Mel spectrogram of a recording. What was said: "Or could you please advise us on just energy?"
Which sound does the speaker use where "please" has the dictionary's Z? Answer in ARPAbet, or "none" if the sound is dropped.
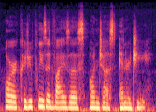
Z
